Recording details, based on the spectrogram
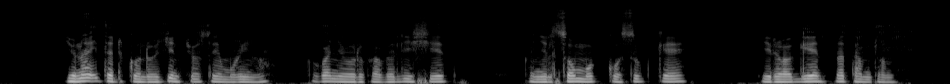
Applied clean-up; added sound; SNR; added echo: neural mask model Resemble Enhance denoiser.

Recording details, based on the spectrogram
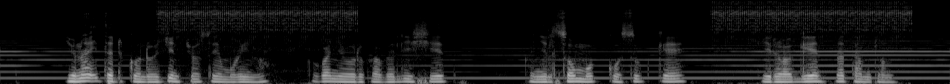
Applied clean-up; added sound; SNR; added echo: none; Wind instrument, woodwind instrument + Bicycle; 15 dB; none.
